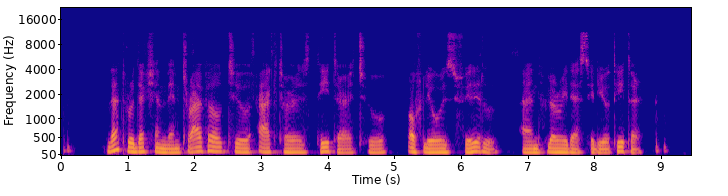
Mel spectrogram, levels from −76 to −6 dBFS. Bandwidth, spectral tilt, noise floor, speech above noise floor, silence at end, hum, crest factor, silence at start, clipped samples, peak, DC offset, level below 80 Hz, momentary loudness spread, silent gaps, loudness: 11.5 kHz; -7.5 dB/octave; -71 dBFS; 46 dB; 0.35 s; none; 18 dB; 0.05 s; under 0.1%; -8 dBFS; under 0.1%; -44 dBFS; 9 LU; none; -27 LUFS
